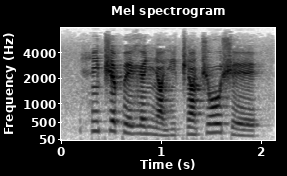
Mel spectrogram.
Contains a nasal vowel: yes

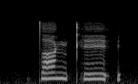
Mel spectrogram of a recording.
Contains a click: no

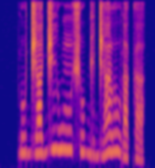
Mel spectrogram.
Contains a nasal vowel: yes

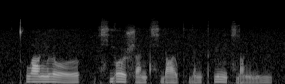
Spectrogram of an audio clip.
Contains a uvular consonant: no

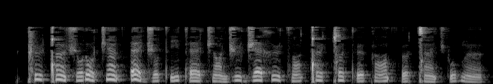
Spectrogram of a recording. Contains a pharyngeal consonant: no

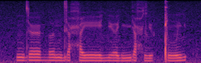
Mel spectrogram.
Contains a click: yes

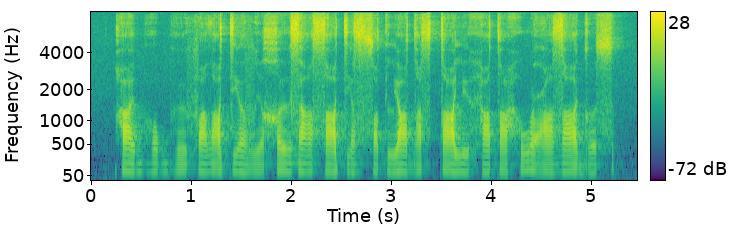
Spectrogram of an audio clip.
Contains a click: no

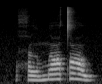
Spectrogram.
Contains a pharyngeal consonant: yes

